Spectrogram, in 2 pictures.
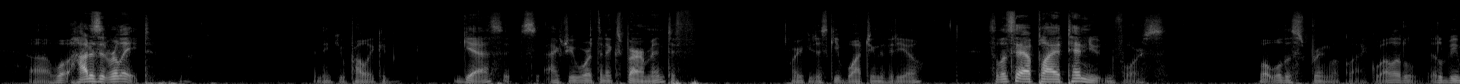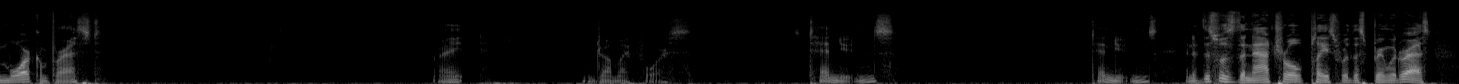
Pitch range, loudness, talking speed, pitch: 80-105 Hz, -36 LUFS, 145 wpm, 90 Hz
